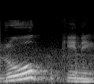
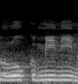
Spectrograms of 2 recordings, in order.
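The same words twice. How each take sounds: First: রুক্মিণী said as "rukkini" with a doubled k; রুক্মিণী, the ক held double and no m; correct Bengali pronunciation. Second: রুক্মিণী said with a clear k-m cluster, "rukmini"; রুক্মিণী, the ম sounded, Sanskrit style; wrong pronunciation. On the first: Teacher to pupils, giving the Bengali রুক্মিণী. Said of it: "বাংলাতে এর উচ্চারণ হচ্ছে". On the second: Teacher to pupils, showing the wrong রুক্মিণী. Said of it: "এর উচ্চারণ কিন্তু রুক্মিণী নয়". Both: Shown as a demonstration.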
